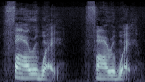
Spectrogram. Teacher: And this is really similar, but it occurs when a word ending in the letter R is followed by a word beginning with a vowel sound. In non-rotic accents, the R is pronounced to connect the two words. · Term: linking R, the linking R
